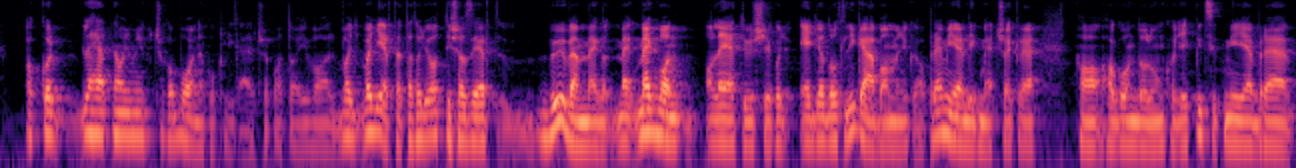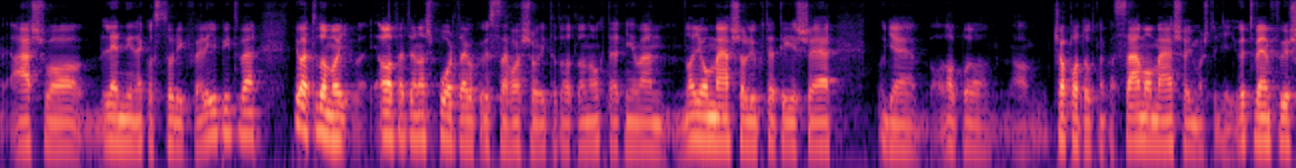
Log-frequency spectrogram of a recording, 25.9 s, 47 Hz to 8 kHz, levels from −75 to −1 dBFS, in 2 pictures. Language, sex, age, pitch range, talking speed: Hungarian, male, 20-39, 100-115 Hz, 165 wpm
